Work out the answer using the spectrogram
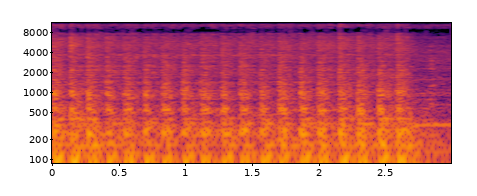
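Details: Eagle Talon/Eclipse SRT4-type car on MegaSquirt ECU, fixed timing set to 10°: even cranking about three and a half pulses a second that never fires, then stops; ECU keeps losing crank sync. Crank no-start from trigger sync loss.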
